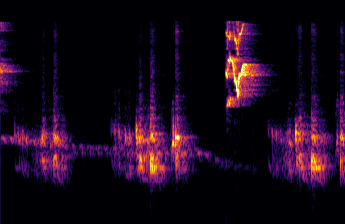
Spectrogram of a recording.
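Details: White-rumped shama, used to provoke quiet birds into singing: soft warbled phrases and rich low notes, interrupted by one sudden loud, high, sharp burst near the end, then more low fluttering notes.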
